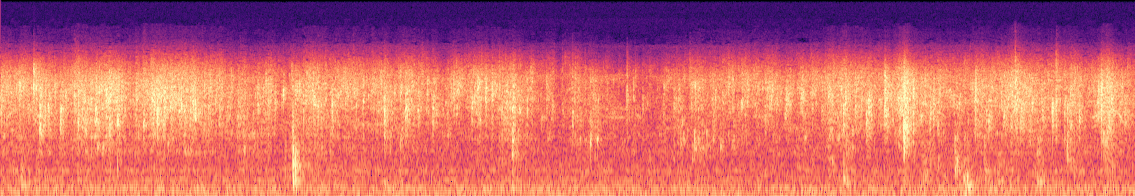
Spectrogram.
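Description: Water from a hose spraying onto a cow's wet hide and splashing to the ground, a steady spatter with a few brief louder splashes.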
